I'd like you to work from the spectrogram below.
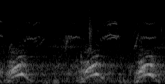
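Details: Guineafowl, adults looking after a baby bird, give short, arched, nasal calls repeated about every two-thirds of a second.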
